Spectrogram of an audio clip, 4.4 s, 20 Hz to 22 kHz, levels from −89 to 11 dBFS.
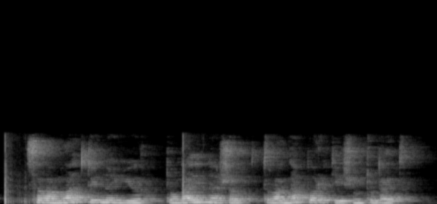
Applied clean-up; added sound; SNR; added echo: none; Fireworks; 18 dB; reverberation time 0.6 s.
